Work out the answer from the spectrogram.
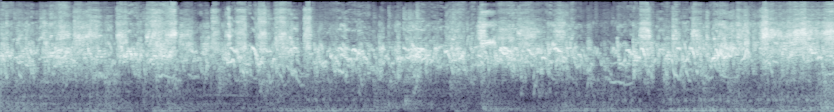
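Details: Many yellow male budgies in an aviary colony twitter and warble continuously, scratchy squawks mixed with thin whistles and rapid chirping.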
